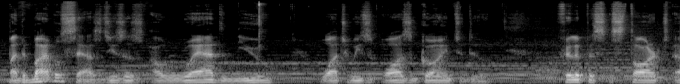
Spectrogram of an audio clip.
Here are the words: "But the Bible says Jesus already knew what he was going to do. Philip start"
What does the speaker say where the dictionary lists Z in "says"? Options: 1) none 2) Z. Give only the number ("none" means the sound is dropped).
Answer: 2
